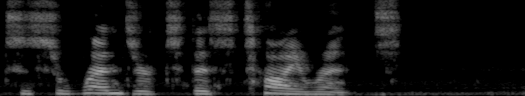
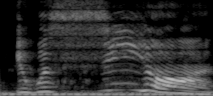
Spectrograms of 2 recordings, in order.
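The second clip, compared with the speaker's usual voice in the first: higher, louder, slow delight; joyful exclamation; 8 semitones higher, 8 dB louder, slower than usual. Acted. Narrator revealing the rescuer, slow joyful exclaim. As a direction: announce the rescue with joy.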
